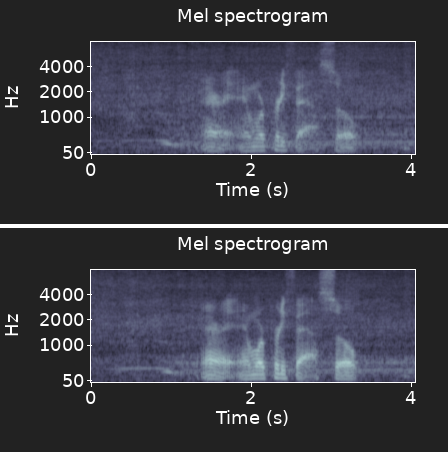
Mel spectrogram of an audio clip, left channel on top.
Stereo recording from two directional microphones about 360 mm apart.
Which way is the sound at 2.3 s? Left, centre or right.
Centre.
